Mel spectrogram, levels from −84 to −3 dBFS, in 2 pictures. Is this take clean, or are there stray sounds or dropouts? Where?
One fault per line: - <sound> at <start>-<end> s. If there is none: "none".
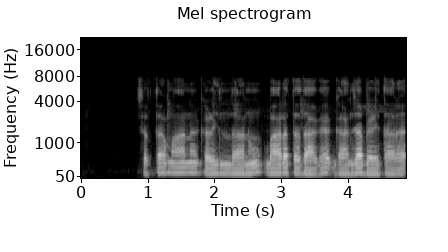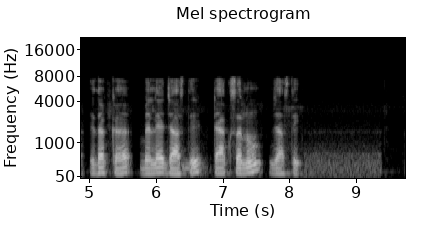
none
